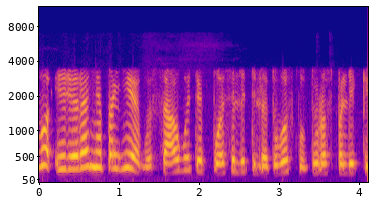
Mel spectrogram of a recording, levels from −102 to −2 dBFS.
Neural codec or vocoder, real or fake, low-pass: none; real; 7.2 kHz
